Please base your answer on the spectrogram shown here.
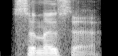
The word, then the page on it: samosa: British English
